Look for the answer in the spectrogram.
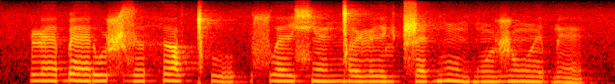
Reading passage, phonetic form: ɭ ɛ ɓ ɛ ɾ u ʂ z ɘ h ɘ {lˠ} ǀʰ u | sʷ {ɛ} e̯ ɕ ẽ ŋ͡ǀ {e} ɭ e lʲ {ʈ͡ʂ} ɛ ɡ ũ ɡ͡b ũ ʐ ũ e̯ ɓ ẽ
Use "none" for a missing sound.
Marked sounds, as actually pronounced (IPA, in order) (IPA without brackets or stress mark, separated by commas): lˠ, ɛ, ɘ, ʈ͡ʂ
